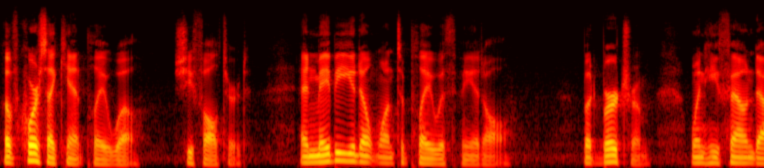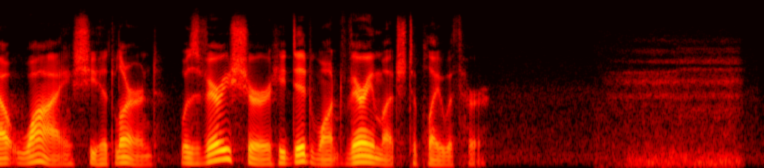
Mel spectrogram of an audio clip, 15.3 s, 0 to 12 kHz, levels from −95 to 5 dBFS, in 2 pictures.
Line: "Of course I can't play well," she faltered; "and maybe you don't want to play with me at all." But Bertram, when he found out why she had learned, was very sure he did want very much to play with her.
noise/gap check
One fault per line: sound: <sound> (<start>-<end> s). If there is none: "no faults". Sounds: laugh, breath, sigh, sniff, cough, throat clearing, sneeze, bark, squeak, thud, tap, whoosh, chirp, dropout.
sound: breath (13.6-15.1 s)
